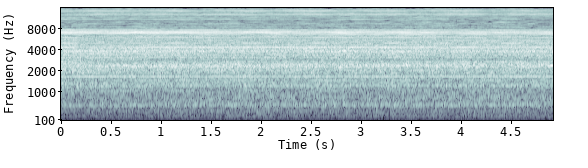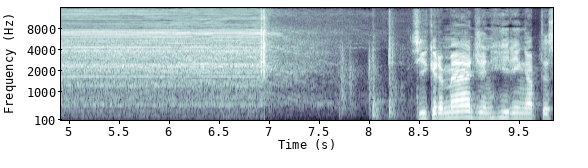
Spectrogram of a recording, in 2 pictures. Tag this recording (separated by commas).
Hair dryer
